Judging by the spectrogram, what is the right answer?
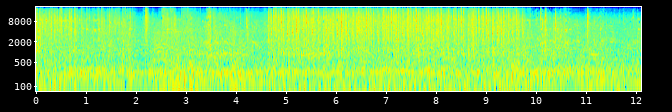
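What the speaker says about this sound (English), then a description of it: "Shoot out the windshield!" Sustained automatic gunfire in a Mafia Definitive Edition car chase, dense rapid bursts that barely pause for about twelve seconds, loud and close, with engine roar underneath and shouting voices mixed in.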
